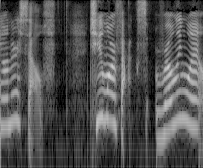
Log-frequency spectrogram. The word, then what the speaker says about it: Rowling: Her name is actually pronounced J.K. Rowling, but she doesn't care that people pronounce her last name wrong anymore, so she's J.K. Rowling to everybody.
